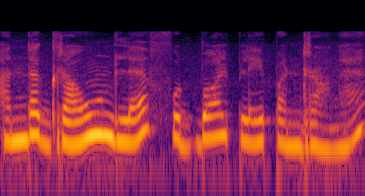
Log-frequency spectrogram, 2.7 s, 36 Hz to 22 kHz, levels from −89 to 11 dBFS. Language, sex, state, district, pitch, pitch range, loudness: Tamil, female, Tamil Nadu, Nilgiris, 225 Hz, 205-255 Hz, -13 LUFS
